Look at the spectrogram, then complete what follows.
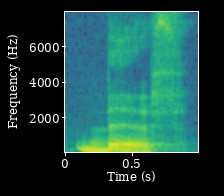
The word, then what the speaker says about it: bœuf: La palabra como carne, bœuf. En este caso vemos que se pronuncia bien la F al final. Bœuf.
